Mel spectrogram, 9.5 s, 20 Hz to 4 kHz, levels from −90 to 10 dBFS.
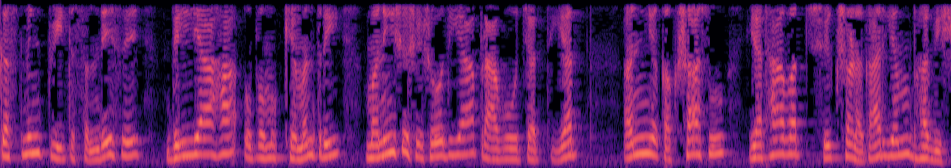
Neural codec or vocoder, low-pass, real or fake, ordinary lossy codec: none; 3.6 kHz; real; none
